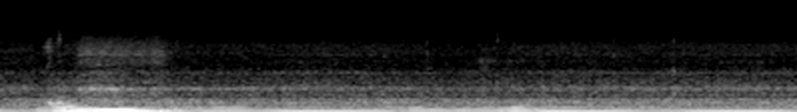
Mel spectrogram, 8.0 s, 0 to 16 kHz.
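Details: Mk6 Fiesta ST after fitting a new intake pipe with crankcase breather line, throttle body already cleaned: quick blip, revs hang and drift before settling to idle; issue persists, seemingly worse, cause unknown.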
